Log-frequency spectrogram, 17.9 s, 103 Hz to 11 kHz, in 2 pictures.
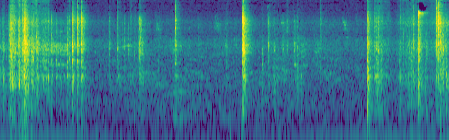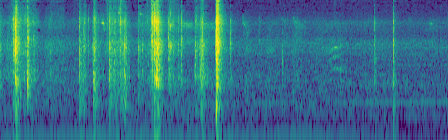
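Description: Hard plastic clicks, knocks and clatter from handling a Brother DCP-T700W inkjet printer: its output tray and paper cassette being lifted, slid and snapped into place, and its control-panel buttons pressed. The knocks come scattered, with a thick cluster of clicks in the middle and a few small ticks near the end.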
